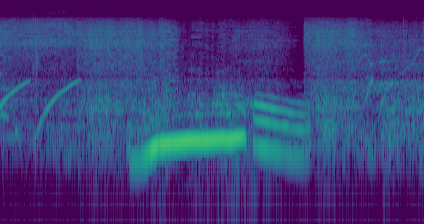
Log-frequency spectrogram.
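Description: Laser blasters fire with quick rising zaps.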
